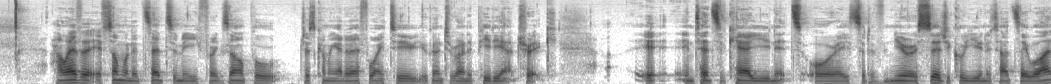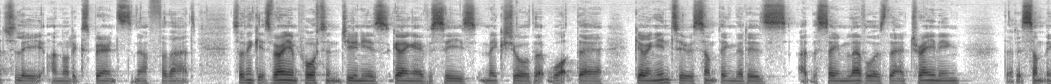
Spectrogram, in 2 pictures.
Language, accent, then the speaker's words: English; Wales, United Kingdom; I'm a doctor from South Wales, currently studying the Diploma of Tropical Medicine and Hygiene in Liverpool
